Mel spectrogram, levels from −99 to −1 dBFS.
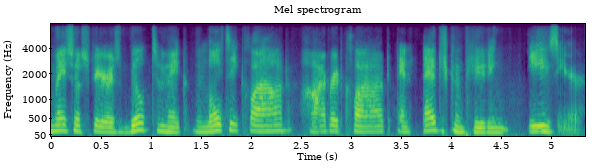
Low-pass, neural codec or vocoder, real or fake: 7.2 kHz; codec, 16 kHz, 1 kbps, FreqCodec, smaller model; fake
